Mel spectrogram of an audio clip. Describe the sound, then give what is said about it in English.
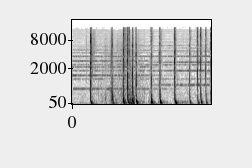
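Tap-dance footsteps make many crisp, sharp taps in an uneven, syncopated rhythm, some clustered in quick runs and others spaced apart, with no voices. “Gloria listens to his steps.”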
